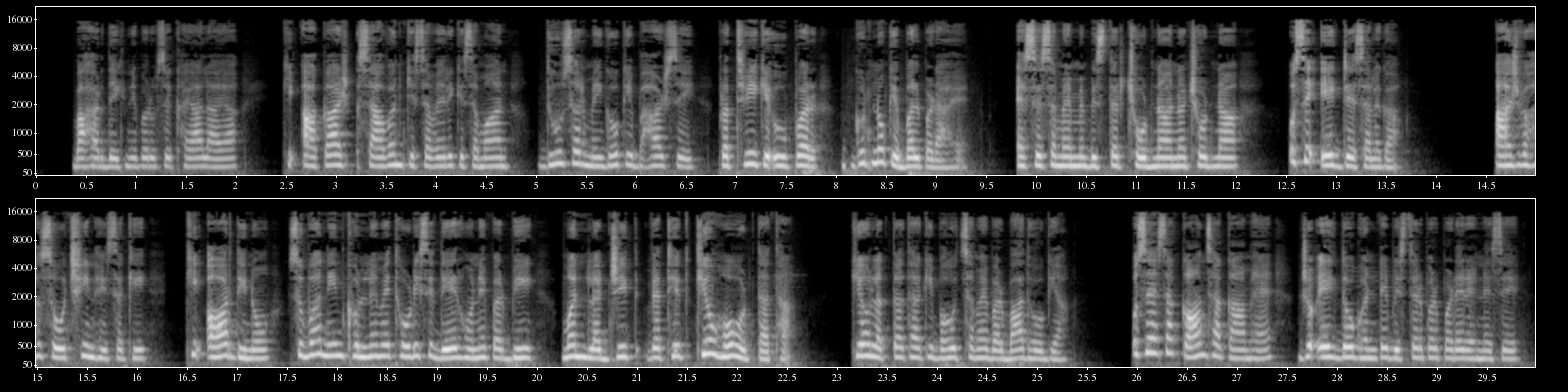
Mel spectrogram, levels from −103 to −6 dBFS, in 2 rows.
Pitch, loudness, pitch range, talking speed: 220 Hz, -25 LUFS, 205-240 Hz, 170 wpm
